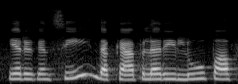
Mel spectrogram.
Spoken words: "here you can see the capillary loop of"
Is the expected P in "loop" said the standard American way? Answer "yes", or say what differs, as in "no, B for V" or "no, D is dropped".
yes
